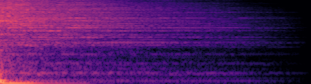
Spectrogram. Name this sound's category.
Instrument samples > Percussion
